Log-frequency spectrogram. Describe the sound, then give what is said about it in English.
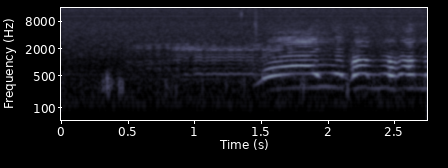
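Sheep bleating on a foggy farm field: after a quiet stretch, a few loud, wavering bleats break out in quick succession, with faint sounds before them. “As soon as he spoke, did you hear the sheep? As soon as he spoke.”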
